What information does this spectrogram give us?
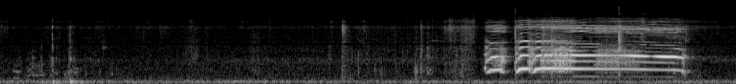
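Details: Rooster from a mixed flock of egg-laying chicken breeds, heard inside the coop. A quiet stretch with soft rustling and faint clucks leads into a loud, harmonic crow of about two seconds, wavering and then ending abruptly.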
